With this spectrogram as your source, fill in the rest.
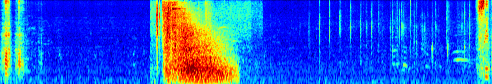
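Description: Gunfire rings out in a school class performance, a loud, harsh burst of roughly two seconds in the middle, with short sharp bursts at the start and end and faint scattered ticks in between.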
